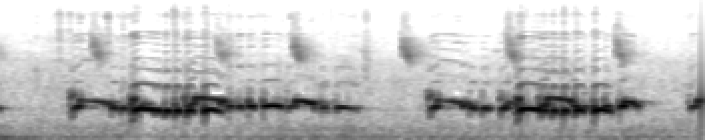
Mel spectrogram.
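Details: Zebra dove of the cemani type sings two long coo phrases, each a quick rattle of clipped notes running into a sustained, slightly wavering coo. Faint high chirps sound between them.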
